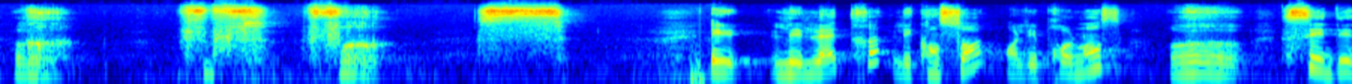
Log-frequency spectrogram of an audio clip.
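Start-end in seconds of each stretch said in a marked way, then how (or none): 0.1-3.8 whispered f, f and s, breathy fr; isolated consonant sounds. Shown as a demonstration. Teacher showing consonant sounds to children. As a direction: hiss the bare consonant sounds. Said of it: "on lit".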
